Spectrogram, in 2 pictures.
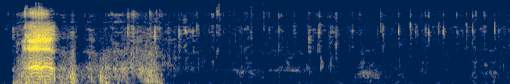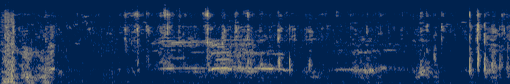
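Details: Sheep in a barn: one loud, wavering bleat opens, lasting about two seconds, followed by quiet rustling, a brief knock and faint distant bleating.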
